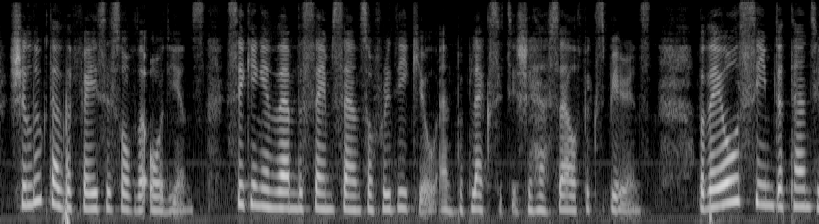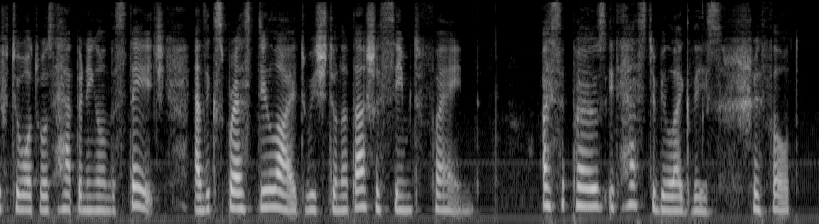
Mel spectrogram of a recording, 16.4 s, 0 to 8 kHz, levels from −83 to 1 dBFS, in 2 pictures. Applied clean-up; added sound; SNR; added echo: none; none; none; none.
